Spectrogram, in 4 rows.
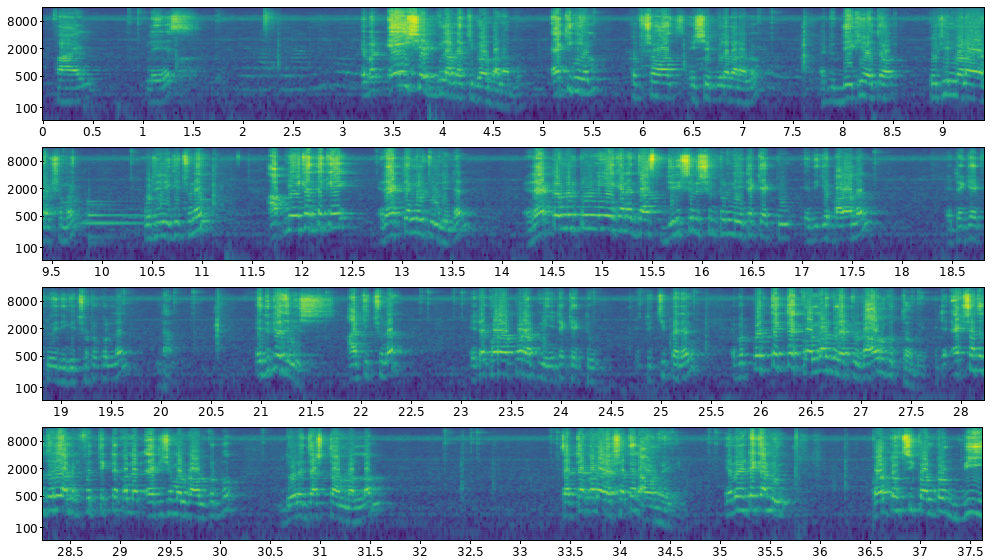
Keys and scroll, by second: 8.2 ctrl+=, 9.5 alt+space, 37.2 ctrl+c.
